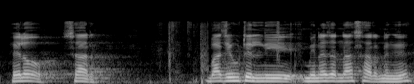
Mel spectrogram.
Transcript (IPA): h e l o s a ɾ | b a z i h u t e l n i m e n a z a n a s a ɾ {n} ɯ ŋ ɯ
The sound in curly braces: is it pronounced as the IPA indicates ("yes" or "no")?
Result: yes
